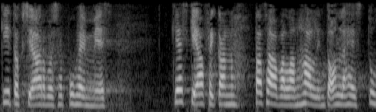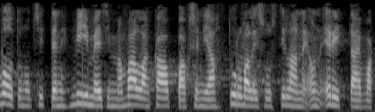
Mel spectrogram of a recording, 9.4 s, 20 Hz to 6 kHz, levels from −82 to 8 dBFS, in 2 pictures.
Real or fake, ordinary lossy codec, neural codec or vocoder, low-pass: real; none; none; 5.4 kHz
